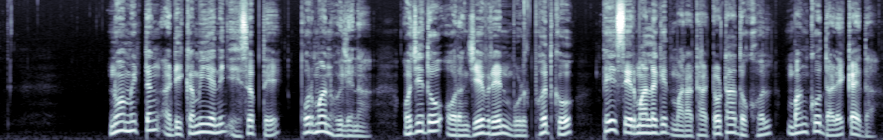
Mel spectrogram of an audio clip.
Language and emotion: Santali, neutral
